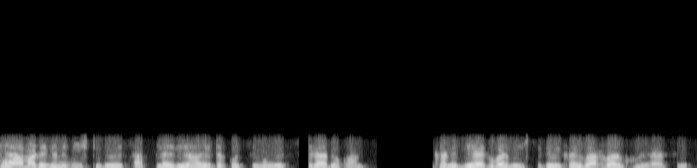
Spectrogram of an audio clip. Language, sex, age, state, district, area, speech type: Bengali, female, 45-60, West Bengal, Nadia, rural, conversation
